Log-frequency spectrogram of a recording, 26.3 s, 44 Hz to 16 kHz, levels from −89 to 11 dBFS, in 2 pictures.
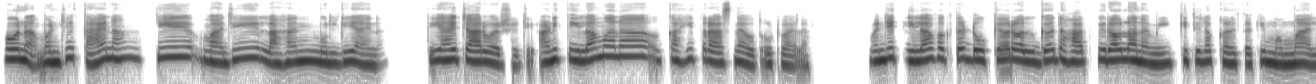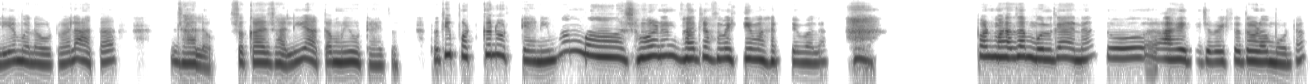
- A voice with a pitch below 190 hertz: No, high, 225 Hz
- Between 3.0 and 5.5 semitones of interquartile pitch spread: Yes, average, 4.4 semitones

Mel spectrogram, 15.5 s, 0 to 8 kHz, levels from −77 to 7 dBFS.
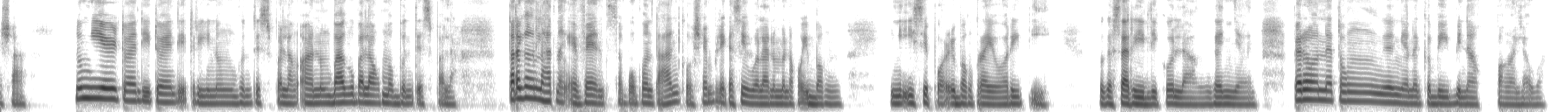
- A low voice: No, medium, 155 Hz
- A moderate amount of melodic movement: Yes, average, 3.5 semitones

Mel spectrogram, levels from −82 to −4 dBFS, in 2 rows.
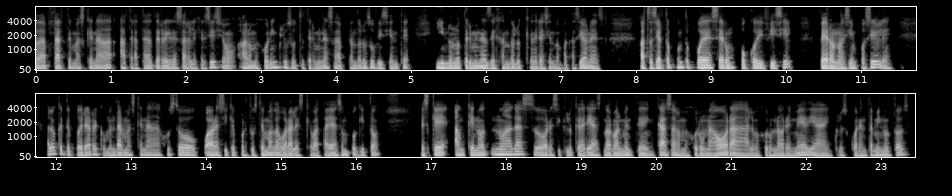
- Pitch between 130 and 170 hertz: No, low, 105 Hz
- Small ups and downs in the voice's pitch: No, average, 3.1 semitones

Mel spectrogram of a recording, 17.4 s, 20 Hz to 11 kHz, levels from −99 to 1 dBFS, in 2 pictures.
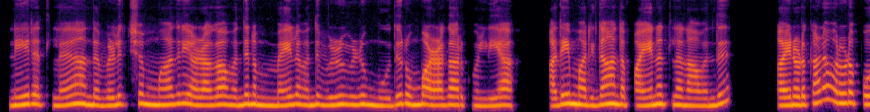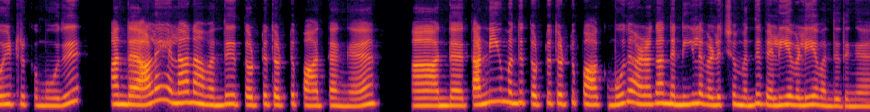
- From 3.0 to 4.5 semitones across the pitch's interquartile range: No, narrow, 2.5 semitones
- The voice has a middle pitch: No, high, 245 Hz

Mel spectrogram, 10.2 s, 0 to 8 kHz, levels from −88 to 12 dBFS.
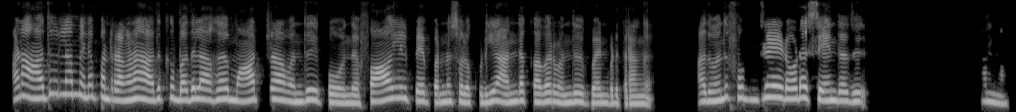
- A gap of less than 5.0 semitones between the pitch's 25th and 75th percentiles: No, average, 5.3 semitones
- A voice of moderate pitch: No, high, 215 Hz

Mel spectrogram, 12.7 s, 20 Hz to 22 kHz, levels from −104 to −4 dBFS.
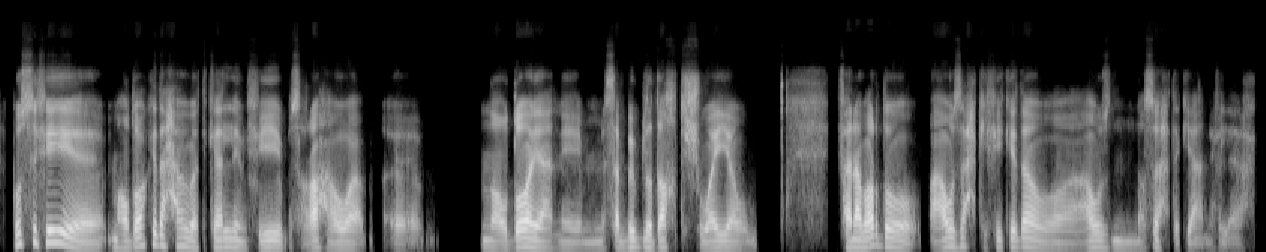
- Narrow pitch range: No, average, 3.5 semitones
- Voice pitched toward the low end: Yes, low, 110 Hz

